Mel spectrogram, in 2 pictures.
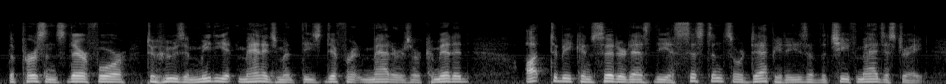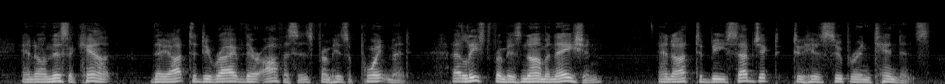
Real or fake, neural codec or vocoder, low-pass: real; none; 7.2 kHz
